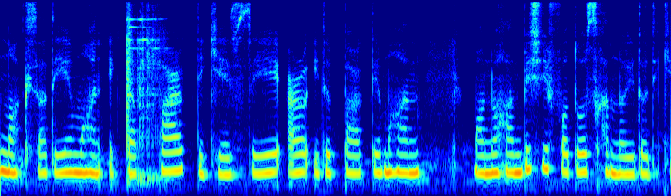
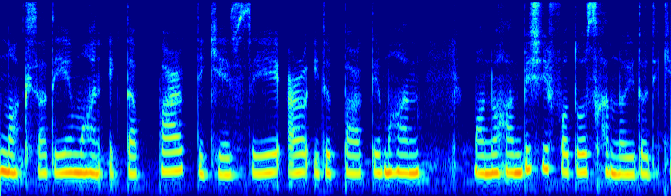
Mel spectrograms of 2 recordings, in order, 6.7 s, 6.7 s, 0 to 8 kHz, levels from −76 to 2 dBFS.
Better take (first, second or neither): second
